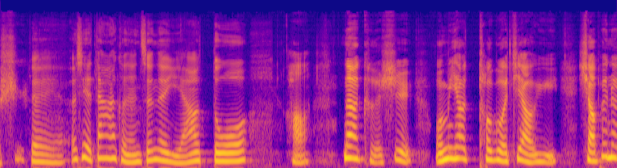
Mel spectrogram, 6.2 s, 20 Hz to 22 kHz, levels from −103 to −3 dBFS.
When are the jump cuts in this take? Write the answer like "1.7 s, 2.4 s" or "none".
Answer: 2.7 s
